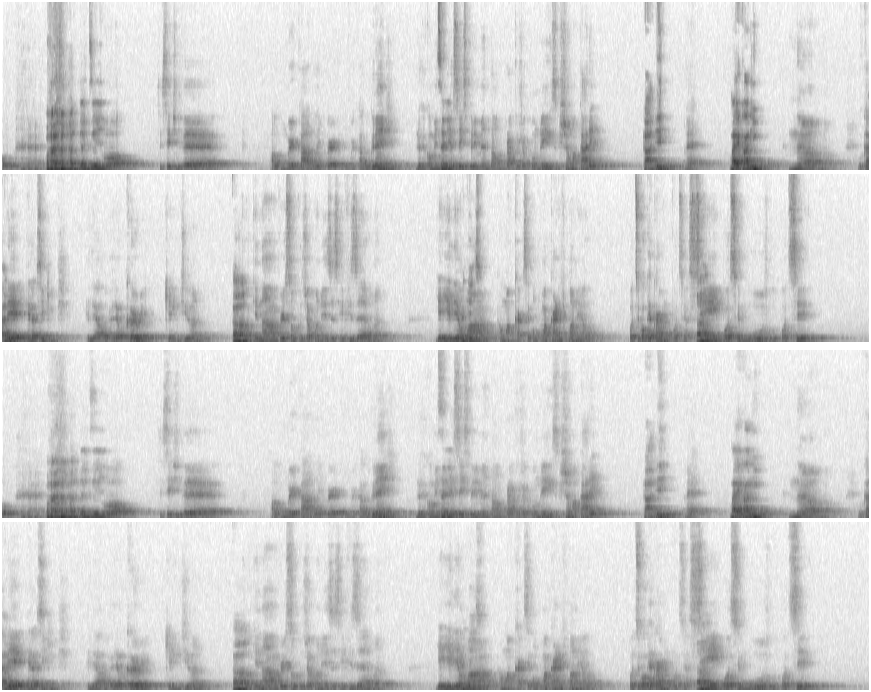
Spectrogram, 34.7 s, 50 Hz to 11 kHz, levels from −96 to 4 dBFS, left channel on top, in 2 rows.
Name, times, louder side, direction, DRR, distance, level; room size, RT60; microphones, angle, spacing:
voice 1, 0.0-0.8 2.0-2.4 3.2-4.3 5.4-7.8 8.3-11.9 13.7-13.9 15.7-16.6 17.1-18.6 19.0-20.2 20.6-21.4 22.2-24.9 26.0-29.2 29.9-33.7, left 1 dB, 55° left, -5 dB, 1.1 m, -36 dB
voice 2, 0.9-2.1 8.8-9.0 12.8-13.3 14.6-15.2 17.3-17.6 22.0-22.3 26.5-26.9 31.2-31.6, left 3 dB, 85° left, 8 dB, 0.7 m, -28 dB
10.0 x 5.5 x 2.7 m, 1.4 s
head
